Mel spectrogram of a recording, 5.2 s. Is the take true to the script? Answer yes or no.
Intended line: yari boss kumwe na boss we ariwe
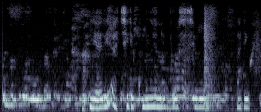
no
